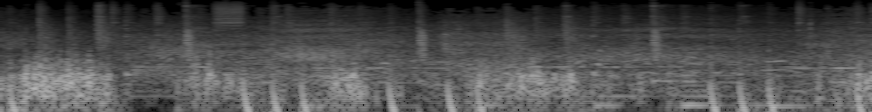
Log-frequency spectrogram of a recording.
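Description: Wind buffeting the microphone in gusts, rumbling on and off every second or so, over the hiss of small waves washing up on a sandy beach.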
